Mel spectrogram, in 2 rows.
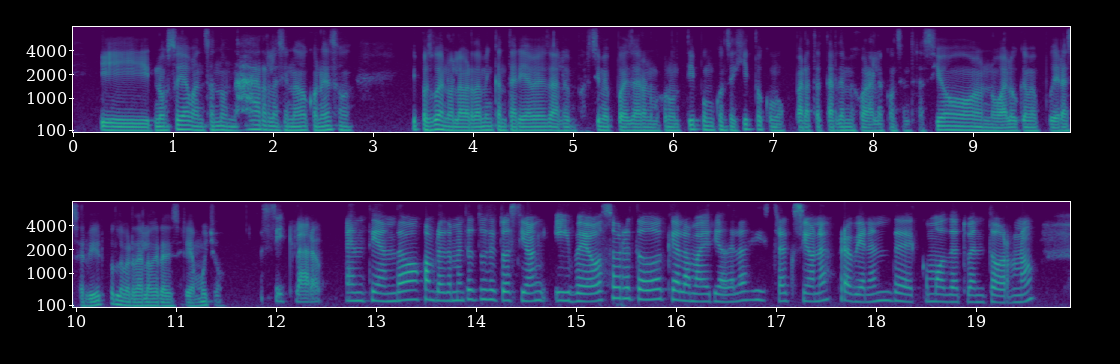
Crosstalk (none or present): none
